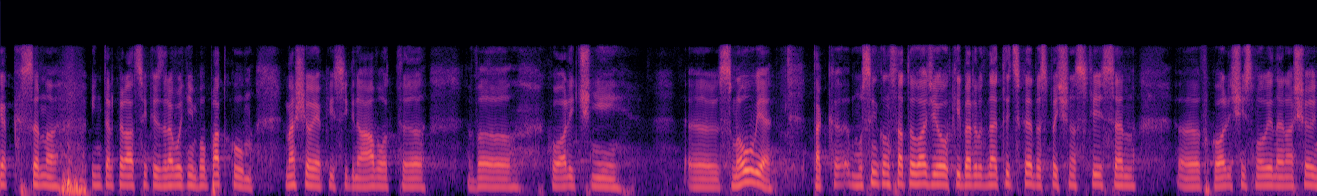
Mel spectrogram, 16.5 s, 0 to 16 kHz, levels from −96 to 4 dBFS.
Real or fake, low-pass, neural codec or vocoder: fake; 7.2 kHz; codec, 16 kHz, 2 kbps, FunCodec, trained on Chinese and English, 25 frames a second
